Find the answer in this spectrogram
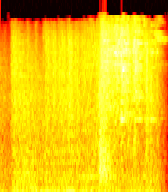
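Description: News-channel 'breaking news' transition sound effect: a noisy rising rush over a low rumble, with a sharp crash-like hit about a second and a quarter in, cutting off suddenly at the end.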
